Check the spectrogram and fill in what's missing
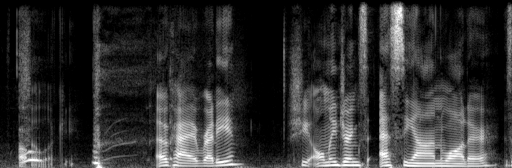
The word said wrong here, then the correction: Essentia: I was, thank God you said this Essentia.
